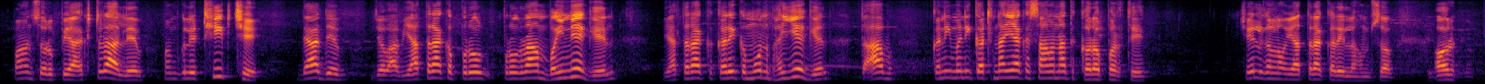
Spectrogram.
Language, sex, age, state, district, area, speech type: Maithili, male, 18-30, Bihar, Darbhanga, urban, spontaneous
